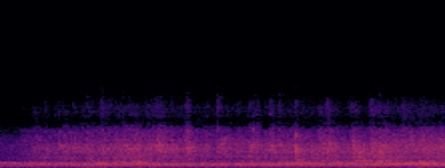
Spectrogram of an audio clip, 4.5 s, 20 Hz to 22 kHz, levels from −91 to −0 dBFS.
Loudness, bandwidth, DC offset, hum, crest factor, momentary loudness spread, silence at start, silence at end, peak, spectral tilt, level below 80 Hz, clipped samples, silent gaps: -45 LUFS; 10.5 kHz; under 0.1%; none; 16 dB; 5 LU; 0 s; 0 s; -30 dBFS; -1.5 dB/octave; under -90 dBFS; under 0.1%; none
